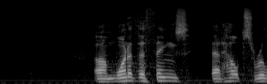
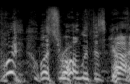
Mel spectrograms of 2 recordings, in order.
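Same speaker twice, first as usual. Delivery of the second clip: higher, louder puzzled question; higher, louder mock bewilderment; mock salon staff; 11 semitones higher, 15 dB louder than usual. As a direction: imitate baffled stylists. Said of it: "they're like".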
